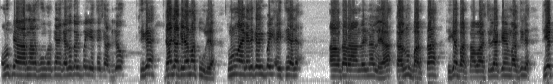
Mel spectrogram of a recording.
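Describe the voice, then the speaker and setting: An actor playing a hot-tempered young brother in a family drama, insistent and repeating himself. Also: male voice, sits high, steady tone, fast talker, fairly bright tone. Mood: angry insistent. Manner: insistent, repeats "theek hai?". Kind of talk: scripted family drama acting.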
